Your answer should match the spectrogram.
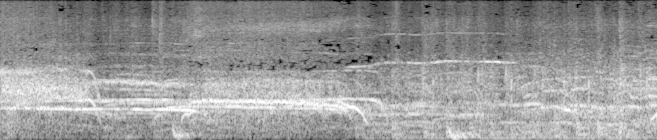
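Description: Audience cheering and clapping, with several long held whooping cries that slide up as they begin and drop away as they end, overlapping one another and thinning out about four seconds in.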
